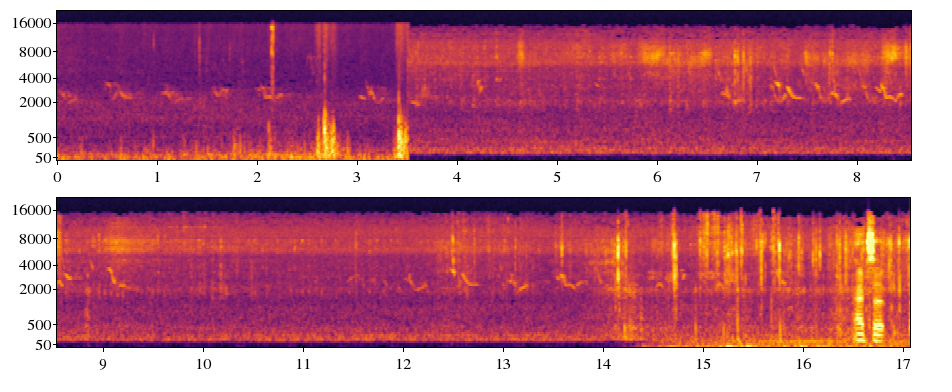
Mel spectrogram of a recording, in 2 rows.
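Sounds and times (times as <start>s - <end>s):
small birds chirping: 0.0s - 17.0s
steady low background noise: 3.0s - 17.0s.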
